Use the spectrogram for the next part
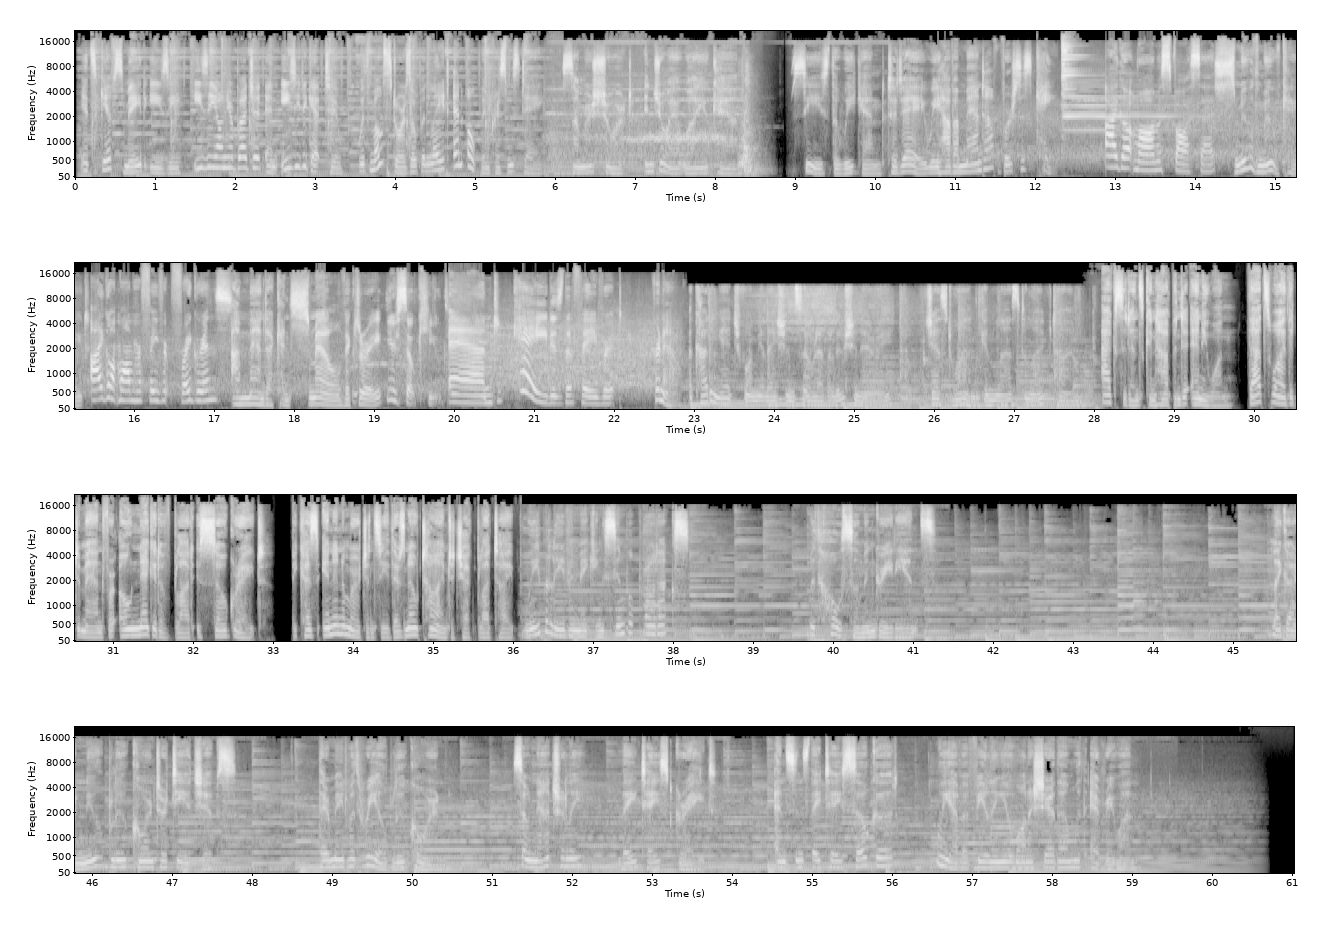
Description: Sprechprobe: Werbung (Muttersprache):
Rich, textured, sultry and dynamic reads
